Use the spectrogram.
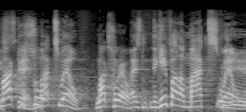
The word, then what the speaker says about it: Maxwell: A diferença está na sílaba tônica. É Maxwell.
